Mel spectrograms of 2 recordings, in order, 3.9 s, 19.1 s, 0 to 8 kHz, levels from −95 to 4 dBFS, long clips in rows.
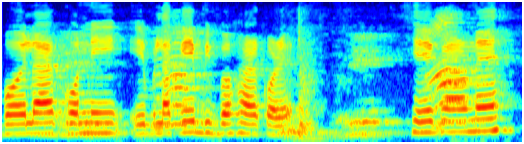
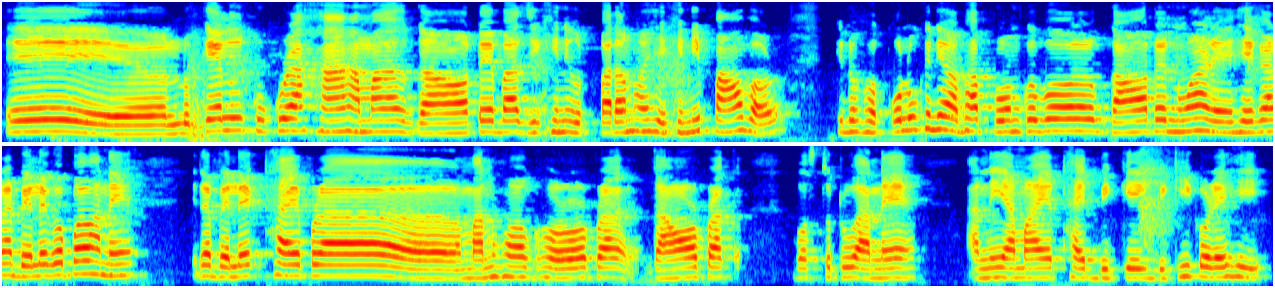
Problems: none marked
